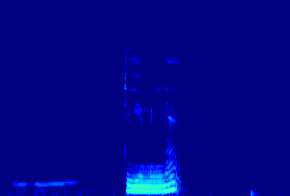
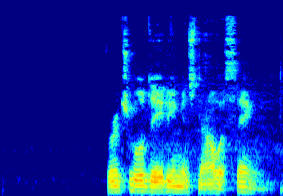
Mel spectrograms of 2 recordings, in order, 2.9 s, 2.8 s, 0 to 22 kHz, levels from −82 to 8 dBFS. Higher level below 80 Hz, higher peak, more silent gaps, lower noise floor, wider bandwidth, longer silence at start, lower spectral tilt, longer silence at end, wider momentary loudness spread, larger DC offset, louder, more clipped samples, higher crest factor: second, -76 dBFS vs -62 dBFS; second, -34 dBFS vs -4 dBFS; neither; first, -83 dBFS vs -76 dBFS; second, 12.5 kHz vs 16 kHz; second, 0.2 s vs 1.1 s; first, -7 dB/octave vs -5 dB/octave; first, 0.35 s vs 0.2 s; first, 24 LU vs 8 LU; neither; second, -46 LUFS vs -21 LUFS; neither; about the same, 16 dB vs 18 dB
